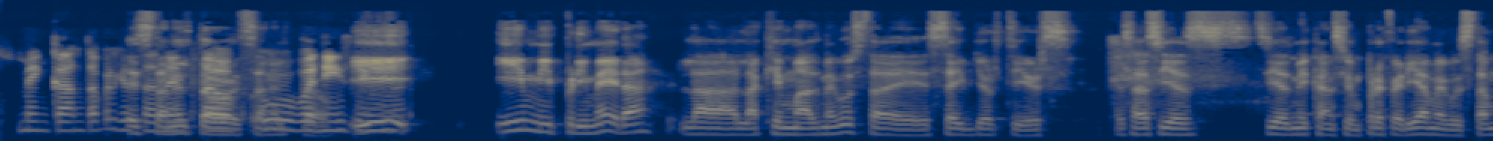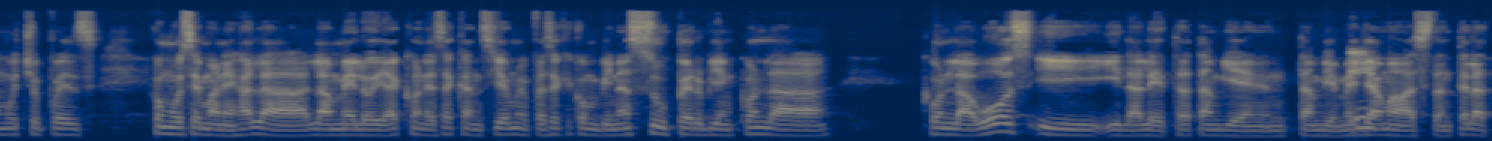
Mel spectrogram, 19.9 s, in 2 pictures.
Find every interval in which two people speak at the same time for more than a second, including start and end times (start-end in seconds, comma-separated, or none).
0.8-2.7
